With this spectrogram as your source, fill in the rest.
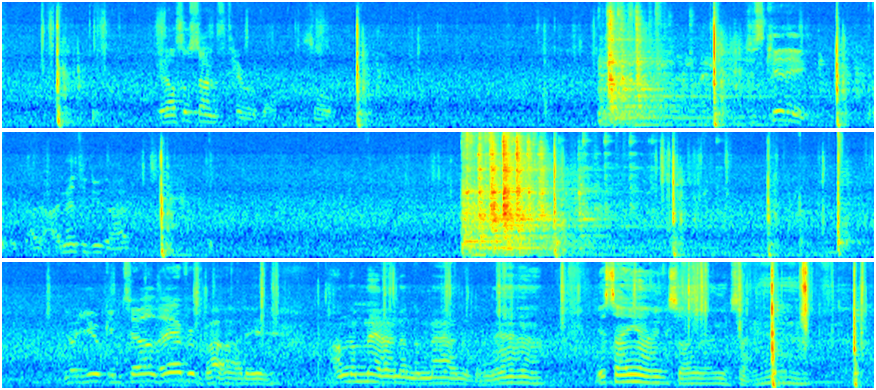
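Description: A basketball bounces on hard pavement outdoors.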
